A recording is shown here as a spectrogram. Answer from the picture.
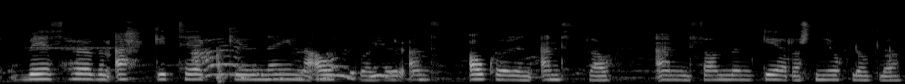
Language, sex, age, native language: Icelandic, female, 21, Icelandic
